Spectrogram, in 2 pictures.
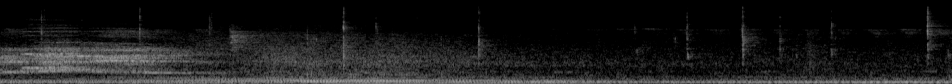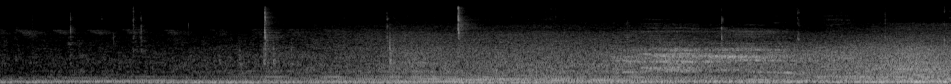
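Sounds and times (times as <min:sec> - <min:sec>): crunchy fruit being chewed: 0:06.2 - 0:15.2.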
